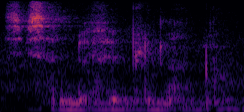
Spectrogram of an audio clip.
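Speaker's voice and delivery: barely voiced murmur; whispering. Real, not acted. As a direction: breathe it out softly. Murmure en guettant un bruit. (murmure à voix basse)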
